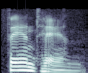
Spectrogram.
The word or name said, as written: fan-tan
